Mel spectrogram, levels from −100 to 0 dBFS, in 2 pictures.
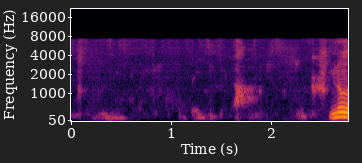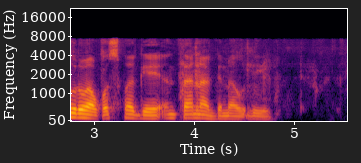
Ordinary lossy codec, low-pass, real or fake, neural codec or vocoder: AAC, 64 kbps; 7.2 kHz; fake; codec, 16 kHz, 2 kbps, X-Codec, HuBERT features, trained on LibriSpeech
